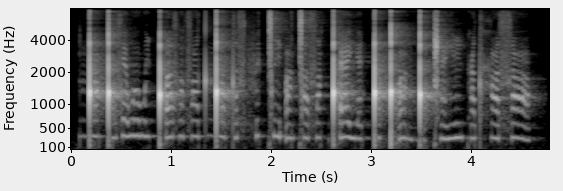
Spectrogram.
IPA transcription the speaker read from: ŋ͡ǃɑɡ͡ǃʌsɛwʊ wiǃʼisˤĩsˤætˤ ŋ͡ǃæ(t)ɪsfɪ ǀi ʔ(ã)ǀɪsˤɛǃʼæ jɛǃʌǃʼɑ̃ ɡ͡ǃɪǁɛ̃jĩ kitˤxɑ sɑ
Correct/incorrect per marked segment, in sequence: incorrect, incorrect

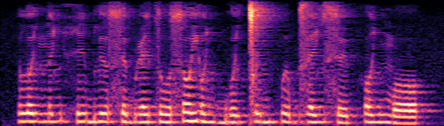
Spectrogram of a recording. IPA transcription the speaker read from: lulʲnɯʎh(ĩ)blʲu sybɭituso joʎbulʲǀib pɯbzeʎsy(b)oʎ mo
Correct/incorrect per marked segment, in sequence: incorrect, incorrect

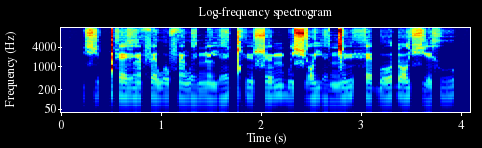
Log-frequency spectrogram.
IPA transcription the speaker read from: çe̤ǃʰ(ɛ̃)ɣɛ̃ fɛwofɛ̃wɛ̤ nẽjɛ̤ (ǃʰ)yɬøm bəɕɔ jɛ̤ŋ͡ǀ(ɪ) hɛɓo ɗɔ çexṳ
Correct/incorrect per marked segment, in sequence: incorrect, correct, incorrect

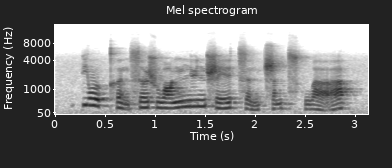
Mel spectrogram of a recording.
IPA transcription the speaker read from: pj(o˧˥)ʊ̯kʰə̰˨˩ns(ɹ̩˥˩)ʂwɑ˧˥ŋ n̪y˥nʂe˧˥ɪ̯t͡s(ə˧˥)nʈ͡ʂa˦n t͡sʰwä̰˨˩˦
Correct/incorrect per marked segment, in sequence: incorrect, incorrect, incorrect

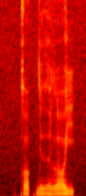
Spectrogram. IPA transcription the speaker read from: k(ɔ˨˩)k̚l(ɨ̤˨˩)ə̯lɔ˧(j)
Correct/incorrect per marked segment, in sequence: correct, correct, correct

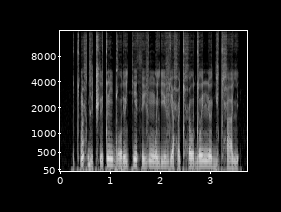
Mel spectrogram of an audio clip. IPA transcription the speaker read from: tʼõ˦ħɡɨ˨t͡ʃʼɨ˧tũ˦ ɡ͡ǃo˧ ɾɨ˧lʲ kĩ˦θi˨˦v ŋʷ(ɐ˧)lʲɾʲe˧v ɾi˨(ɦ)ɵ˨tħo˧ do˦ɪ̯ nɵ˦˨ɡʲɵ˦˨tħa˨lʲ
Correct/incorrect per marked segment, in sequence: correct, incorrect

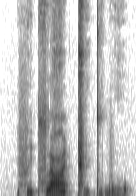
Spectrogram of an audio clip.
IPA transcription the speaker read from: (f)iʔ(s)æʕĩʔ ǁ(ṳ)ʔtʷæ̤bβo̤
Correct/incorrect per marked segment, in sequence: correct, incorrect, correct

